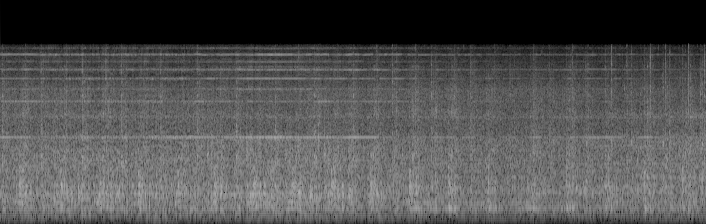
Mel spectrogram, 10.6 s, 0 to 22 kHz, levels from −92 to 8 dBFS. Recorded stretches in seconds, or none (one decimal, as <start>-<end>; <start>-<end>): 0.0-0.7; 2.9-10.6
